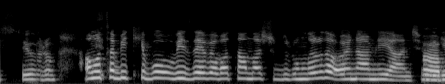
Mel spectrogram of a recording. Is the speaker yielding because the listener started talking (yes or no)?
yes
